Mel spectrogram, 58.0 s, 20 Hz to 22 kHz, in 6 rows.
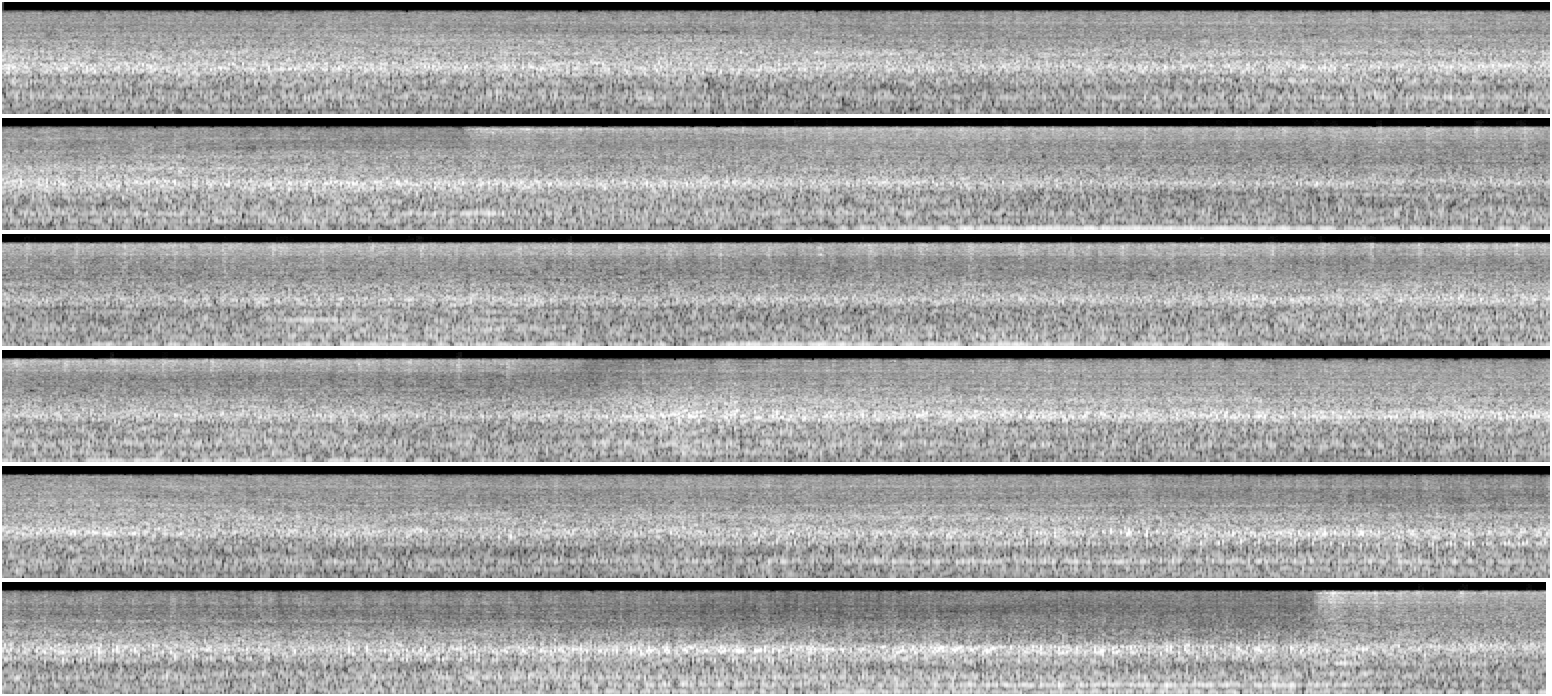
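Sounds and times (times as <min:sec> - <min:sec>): machinery low hum: 0:00.0 - 0:58.0
bright hiss: 0:12.0 - 0:44.8, 0:53.6 - 0:58.0.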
